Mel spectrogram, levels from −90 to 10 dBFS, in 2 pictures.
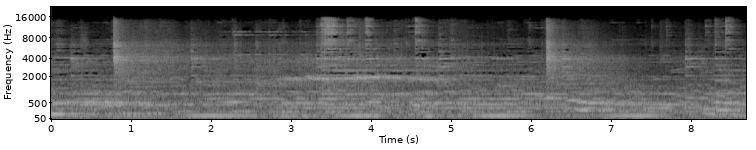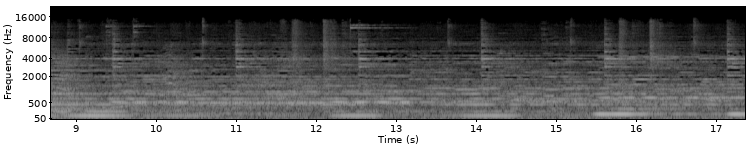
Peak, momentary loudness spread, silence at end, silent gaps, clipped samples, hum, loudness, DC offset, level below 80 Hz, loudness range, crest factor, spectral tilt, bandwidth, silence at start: -8 dBFS; 11 LU; 0 s; none; under 0.1%; none; -28 LUFS; under 0.1%; -50 dBFS; 6 LU; 22 dB; -3 dB/octave; 15.5 kHz; 0 s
